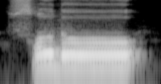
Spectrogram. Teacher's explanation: صاد کو موٹا کریں گے کیونکہ یہ حروف مستعلیہ میں سے ہے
